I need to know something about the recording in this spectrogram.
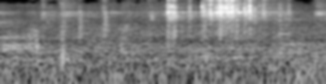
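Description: Poker chips click softly.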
